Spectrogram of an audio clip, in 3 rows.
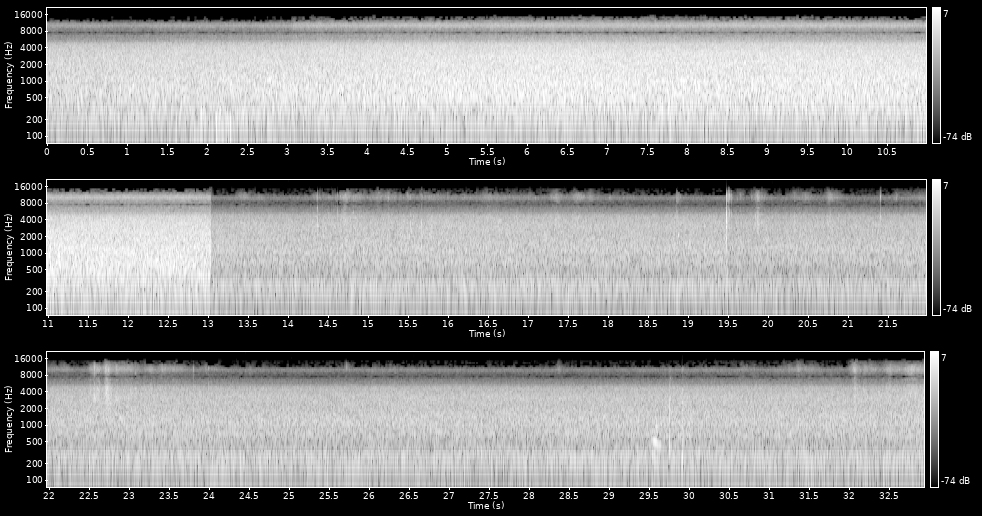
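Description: Fast mountain stream rushing, loud and steady. After about 13 seconds it drops suddenly to a quieter, more distant rush with a few faint clicks.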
